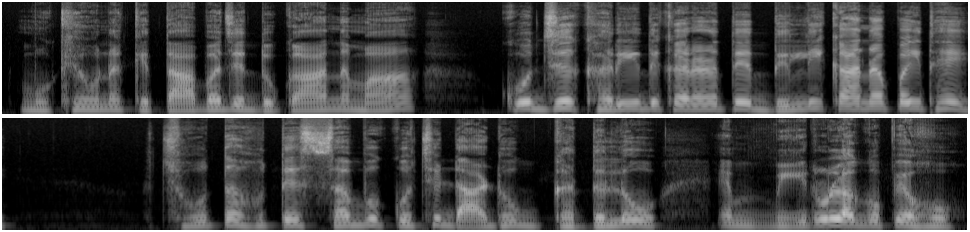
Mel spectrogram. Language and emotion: Sindhi, disgusted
